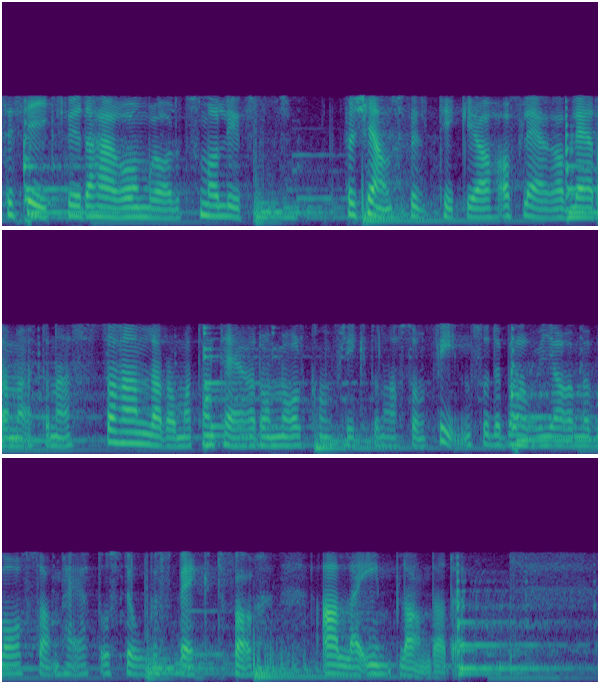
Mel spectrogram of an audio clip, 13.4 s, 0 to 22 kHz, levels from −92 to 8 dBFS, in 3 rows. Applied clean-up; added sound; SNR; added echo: none; Keyboard (musical); 8 dB; none.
